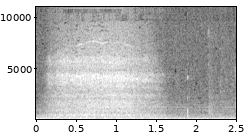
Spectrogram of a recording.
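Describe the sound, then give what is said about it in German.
A deep breath drawn in during a guided relaxation exercise: one slow, airy inhale that swells to a steady hiss for about a second and a half, then fades away. “Zweiten tiefen Atemzug und atme ein.”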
